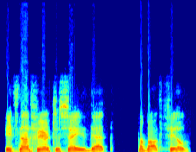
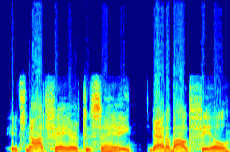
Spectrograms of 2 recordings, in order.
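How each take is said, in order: First: It is said in his normal voice. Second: It is said in a Joker impression.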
